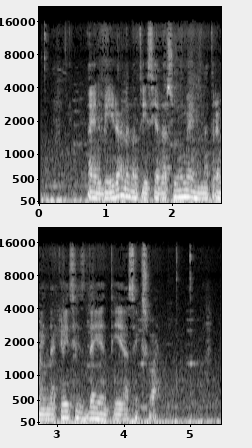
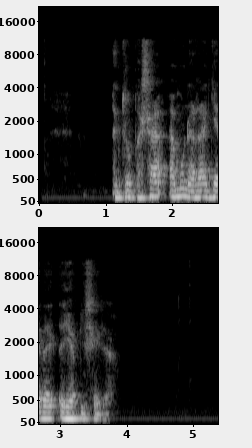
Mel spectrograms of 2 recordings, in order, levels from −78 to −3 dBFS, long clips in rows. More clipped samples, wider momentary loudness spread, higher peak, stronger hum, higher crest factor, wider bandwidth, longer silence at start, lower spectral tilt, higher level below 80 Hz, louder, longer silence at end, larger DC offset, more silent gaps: neither; first, 15 LU vs 11 LU; first, -2 dBFS vs -10 dBFS; neither; second, 12 dB vs 18 dB; first, 16.5 kHz vs 11.5 kHz; second, 0.05 s vs 1.1 s; about the same, -6 dB/octave vs -6.5 dB/octave; first, -22 dBFS vs -60 dBFS; first, -14 LUFS vs -26 LUFS; second, 0 s vs 1.6 s; neither; neither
